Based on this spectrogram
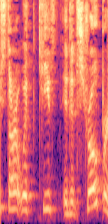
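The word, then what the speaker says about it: Stroup: with keith is it stroper stroop the strong it rhymes with drop that's how he there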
